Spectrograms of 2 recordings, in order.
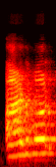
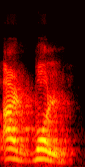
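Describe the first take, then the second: First: "árbol" with the weight on "ár"; stress on first syllable. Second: "árbol" wrongly stressed on the final "bol"; stress on last syllable. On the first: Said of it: "¿Cómo yo digo árbol?". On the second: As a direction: say "árbol" as ar-BOL, voice loaded at the end. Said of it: "la sílaba tónica de la palabra". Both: Shown as a demonstration.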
